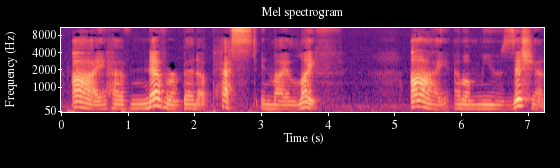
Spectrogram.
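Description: On a very clean recording with a silent background, a woman uses a put-on character voice at a fairly low pitch and a very slow pace. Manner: slow, scornful, haughty.

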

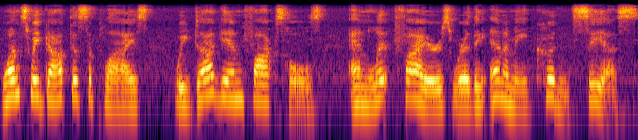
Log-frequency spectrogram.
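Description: A woman's dark, mellow tone, fairly slow in pace, with lively intonation and hardly any pauses. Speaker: author. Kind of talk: reading from a book. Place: home room. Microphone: webcam.

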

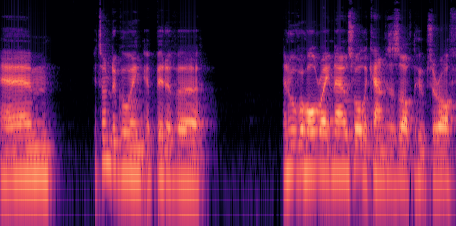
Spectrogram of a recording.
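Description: Somewhat breathy, a man talks at a fairly quick pace with ordinary pitch variation over a quiet background. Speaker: gamer vlogger. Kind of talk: casual vlog chat. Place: home room. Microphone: phone near.

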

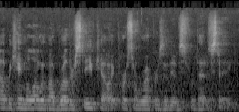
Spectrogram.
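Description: With a South Carolina accent, a man talks at a fairly high pitch with fairly even intonation, and noticeable background noise and audible room echo fill the recording. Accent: Southern US (South Carolina). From US South. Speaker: public commenter. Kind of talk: public comment at council meeting.

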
